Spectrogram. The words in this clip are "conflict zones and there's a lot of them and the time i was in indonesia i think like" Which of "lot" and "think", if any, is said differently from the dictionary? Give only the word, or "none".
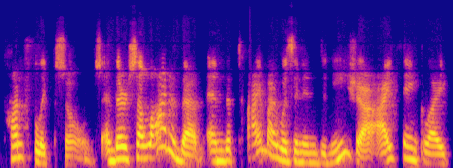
none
